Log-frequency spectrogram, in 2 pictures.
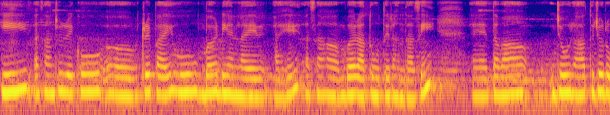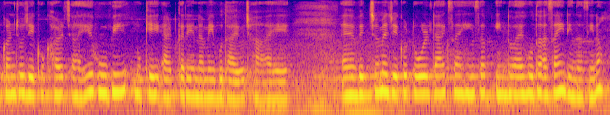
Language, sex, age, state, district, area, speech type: Sindhi, female, 30-45, Delhi, South Delhi, urban, spontaneous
